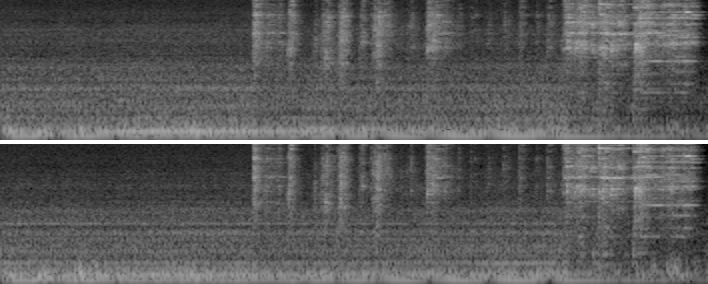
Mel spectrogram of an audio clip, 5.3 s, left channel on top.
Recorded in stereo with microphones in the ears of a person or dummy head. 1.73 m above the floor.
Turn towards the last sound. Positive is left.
turn(degrees=0)  # may be behind; listen again after turning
